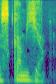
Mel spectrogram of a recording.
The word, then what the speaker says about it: скамья: А вот что касается скамьи, по всей видимости, ведущий той передачи, которую вы слушали, оговорился, конечно, правильное ударение «скамья».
